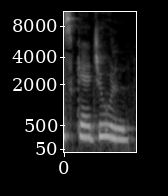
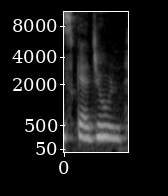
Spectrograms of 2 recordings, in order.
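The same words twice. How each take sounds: Both takes have the same delivery.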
